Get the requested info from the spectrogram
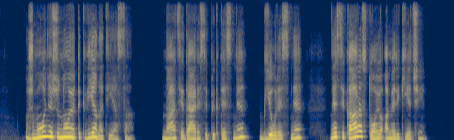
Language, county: Lithuanian, Klaipėda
